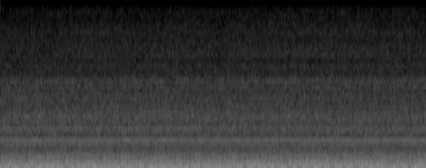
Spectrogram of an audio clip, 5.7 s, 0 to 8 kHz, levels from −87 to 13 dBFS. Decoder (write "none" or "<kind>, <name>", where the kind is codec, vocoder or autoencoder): vocoder, BigVGAN v2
